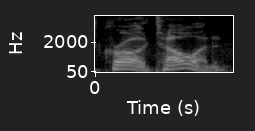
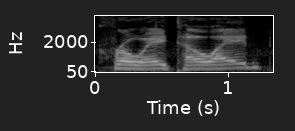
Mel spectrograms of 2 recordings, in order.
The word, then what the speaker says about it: Croatoan: well i will say i didn't know how to pronounce chroa toad until right now uh i thought it was like crow a toe aid and i was like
